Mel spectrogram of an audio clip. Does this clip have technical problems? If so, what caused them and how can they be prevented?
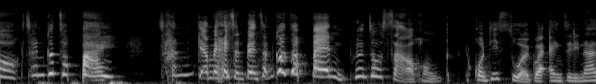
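No, nothing in this speech recording stood out as a technical problem on listening, so there is nothing here to trace to a cause or to prevent.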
